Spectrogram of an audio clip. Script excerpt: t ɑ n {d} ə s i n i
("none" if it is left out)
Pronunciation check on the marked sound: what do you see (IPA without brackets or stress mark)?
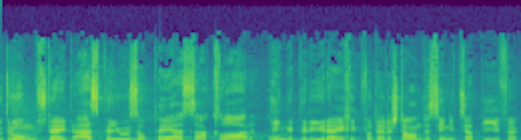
d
